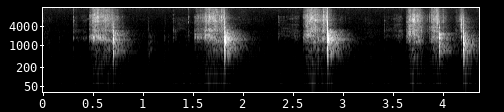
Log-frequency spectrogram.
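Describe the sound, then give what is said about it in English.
Knife slicing through the end of a large fennel bulb for a tomato-fennel salad: about five crisp cuts at a steady, unhurried rhythm, each a short crunchy swell ending in a sharp tap on the board, with no talking. “And I'll slice up some of this end.”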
